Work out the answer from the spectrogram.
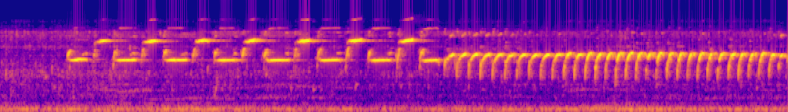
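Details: Spanish Timbrado canary of Spanish origin singing a master song for tutoring other canaries: a series of clipped two-part metallic notes, then a fast, even, bell-like trill rolling for over two seconds.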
